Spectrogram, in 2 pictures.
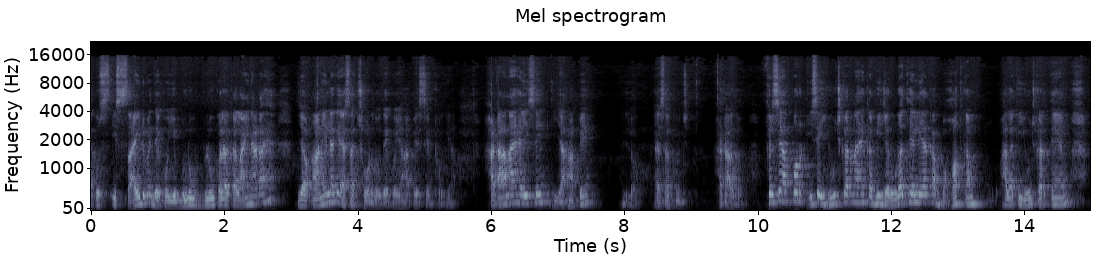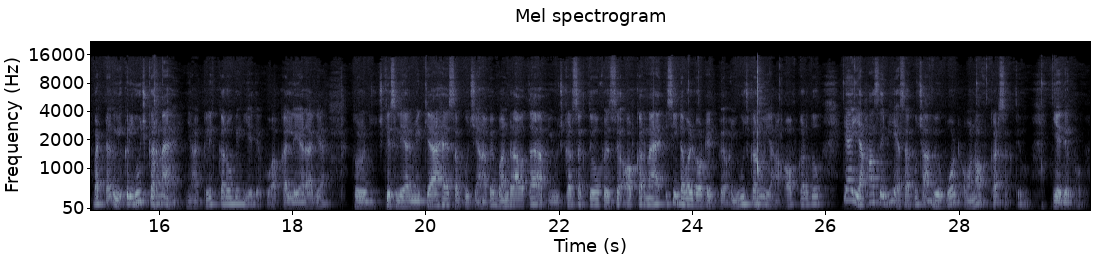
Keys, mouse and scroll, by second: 6.9 right click, 9.2-9.7 drag, 15.9 click, 23.9 right click, 25.0-25.6 drag.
